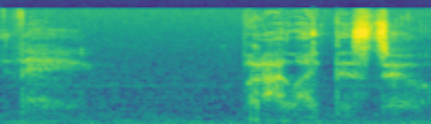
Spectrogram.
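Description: Faint whispering: a few short breathy whispered sounds, clustered about a second and a half in.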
